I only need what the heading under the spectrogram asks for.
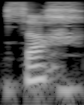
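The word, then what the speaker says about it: ܦܬܚ: It's the P, it's always called P, and it always has, in both traditions, it has a stop pronunciation, P, like in pthah or pthach in the Eastern tradition, he opened, okay, pthach.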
